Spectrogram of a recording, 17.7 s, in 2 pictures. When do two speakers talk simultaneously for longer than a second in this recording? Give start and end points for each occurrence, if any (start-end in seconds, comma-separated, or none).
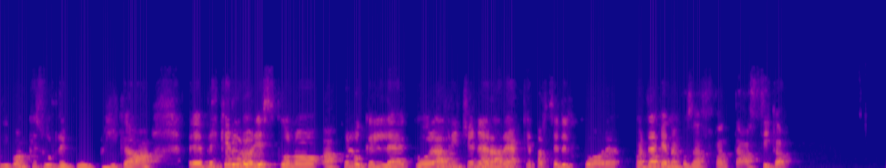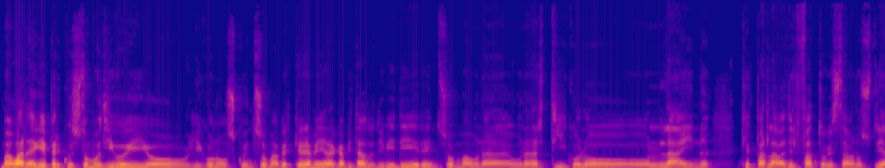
none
